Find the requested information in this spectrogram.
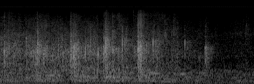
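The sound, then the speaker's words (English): Congregation clapping at a church altar service: dense, steady applause that holds throughout, with a few louder bursts rising above the continuous patter. “Clap for Jesus Christ.”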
